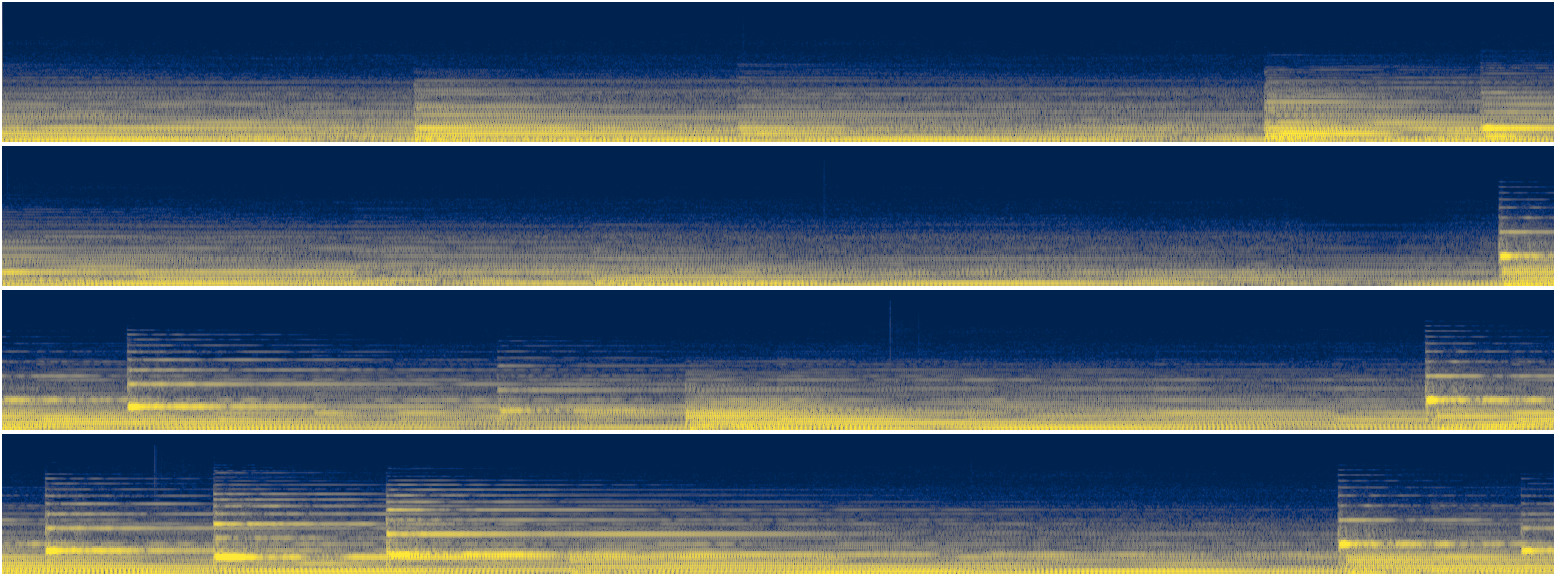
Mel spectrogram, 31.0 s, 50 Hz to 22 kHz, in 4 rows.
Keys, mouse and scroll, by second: 0.4 shift+click, 0.7 shift+click, 1.4 shift+click, 1.7 shift+click, 2.1 shift+click, 2.5 shift+click, 2.7 scroll up 2, 3.4 ctrl+b, 4.7 ctrl+click, 5.1 ctrl+click, 5.6 ctrl+click, 6.2 ctrl+b, 7.7 click, 8.0 shift+click, 8.4 shift+click, 9.0 ctrl+b, 11.4 right click, 11.9 click, 12.5 ctrl+z, 13.1 shift+click, 13.8 click, 14.2 shift+click, 14.8 shift+click, 15.5 shift+click, 15.8 shift+click, 16.4 e, 18.8 Tab, 19.2-19.6 middle drag, 19.6-20.0 scroll down 3, 20.0 middle click, 20.3 click, 20.6-20.9 scroll down 2, 20.9 click, 21.5 scroll down 1, 21.8-22.5 middle drag, 22.5 click, 22.9-23.5 scroll up 10, 23.5 click, 23.9 middle click, 24.8 ctrl+z, 25.0 ctrl+z, 25.2 ctrl+z, 25.3 ctrl+z, 25.5 ctrl+z, 26.0 ctrl+z, 26.2 ctrl+z, 26.5 ctrl+z, 26.7 ctrl+z, 26.9 ctrl+z, 27.3 ctrl+z, 27.6 ctrl+z, 29.0 ctrl+b.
